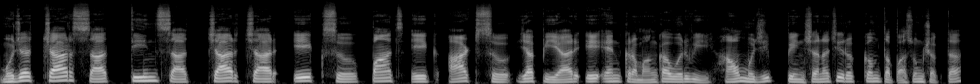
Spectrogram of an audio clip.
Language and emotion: Goan Konkani, neutral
